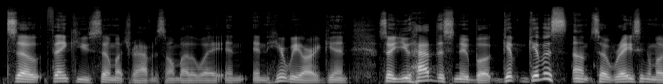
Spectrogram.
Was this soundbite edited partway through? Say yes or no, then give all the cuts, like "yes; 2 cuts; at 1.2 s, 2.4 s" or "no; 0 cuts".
no; 0 cuts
